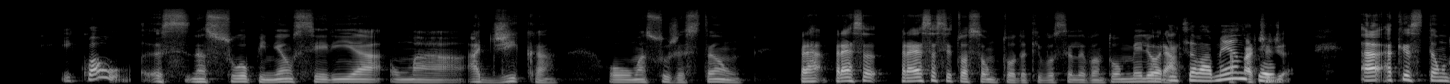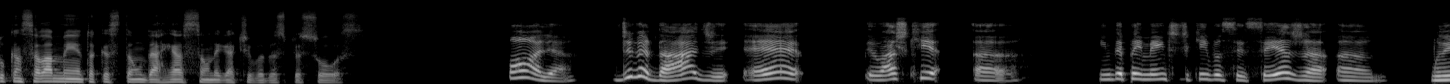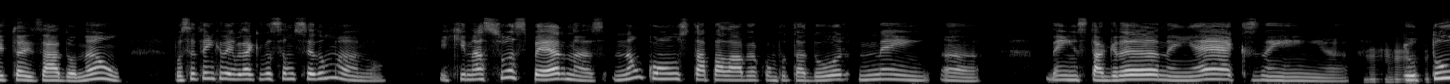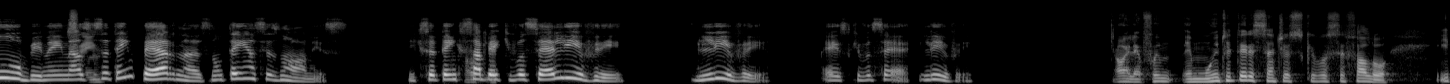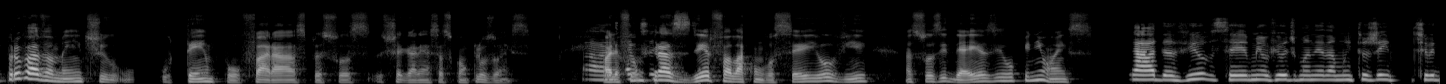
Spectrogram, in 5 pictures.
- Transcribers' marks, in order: tapping; "independentemente" said as "indepemente"
- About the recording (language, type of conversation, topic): Portuguese, podcast, O que você pensa sobre o cancelamento nas redes sociais?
